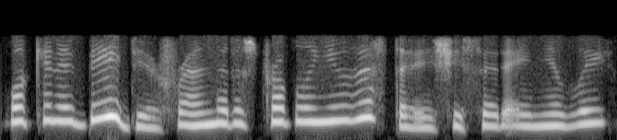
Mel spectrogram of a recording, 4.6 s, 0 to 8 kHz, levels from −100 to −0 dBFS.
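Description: No technical faults are audible: the speech carries the narrow telephone band of G.711 coding, roughly 150 Hz to 3.5 kHz with nothing above about 3.8 kHz, after the call microphone processing, and any quantisation noise stays faint beneath the signal.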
